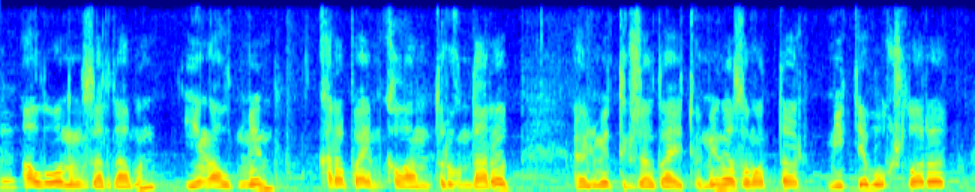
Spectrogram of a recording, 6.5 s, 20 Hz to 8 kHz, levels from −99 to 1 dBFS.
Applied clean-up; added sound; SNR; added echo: none; none; none; none.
